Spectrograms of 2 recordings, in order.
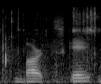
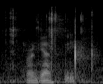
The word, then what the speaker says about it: Bargatze: You said Nate Bartskate was good. Bargatze. Huh? Bargatze. Oh, that's how you say it? Oh. It's spelled like Bargatze, Oh.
